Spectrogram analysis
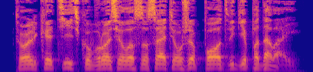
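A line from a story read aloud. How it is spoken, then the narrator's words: Grumbling. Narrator (Russian): бурчала мечница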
